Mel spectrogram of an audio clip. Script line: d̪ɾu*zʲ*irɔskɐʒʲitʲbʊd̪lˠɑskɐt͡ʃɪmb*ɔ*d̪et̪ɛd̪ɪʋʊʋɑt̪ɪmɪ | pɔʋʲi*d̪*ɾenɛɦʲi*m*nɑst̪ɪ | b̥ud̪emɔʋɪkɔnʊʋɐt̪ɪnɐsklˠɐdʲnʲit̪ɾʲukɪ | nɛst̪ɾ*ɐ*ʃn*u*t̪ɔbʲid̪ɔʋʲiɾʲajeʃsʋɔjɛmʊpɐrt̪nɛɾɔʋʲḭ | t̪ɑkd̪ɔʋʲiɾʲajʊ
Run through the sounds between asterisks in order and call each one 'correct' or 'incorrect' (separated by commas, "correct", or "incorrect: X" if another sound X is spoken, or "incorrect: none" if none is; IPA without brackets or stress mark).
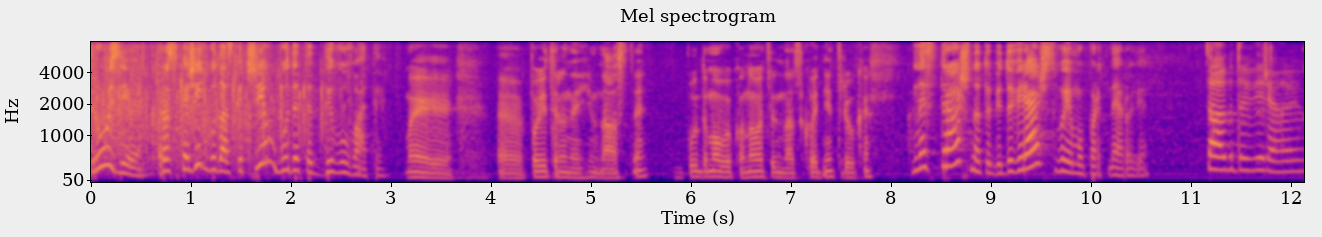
correct, incorrect: u, incorrect: t̪, correct, incorrect: ɑ, incorrect: ɔ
